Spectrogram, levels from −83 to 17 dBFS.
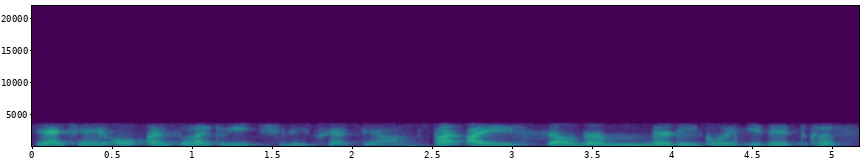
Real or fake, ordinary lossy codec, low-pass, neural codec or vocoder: real; Opus, 64 kbps; 3.6 kHz; none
